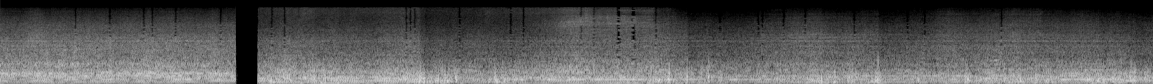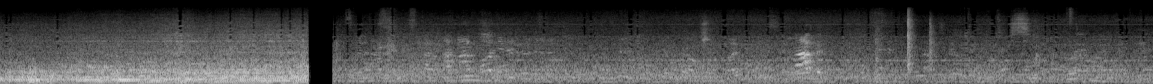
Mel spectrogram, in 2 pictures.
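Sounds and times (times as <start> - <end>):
wind noise: 0.0 - 14.6
wheels rumbling on rail: 2.1 - 14.6
electric motor hum: 2.6 - 7.8.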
